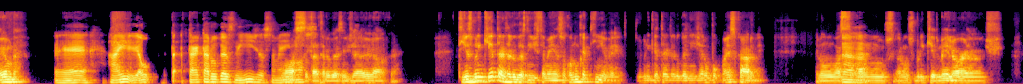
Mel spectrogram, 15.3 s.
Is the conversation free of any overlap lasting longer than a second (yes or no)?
yes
